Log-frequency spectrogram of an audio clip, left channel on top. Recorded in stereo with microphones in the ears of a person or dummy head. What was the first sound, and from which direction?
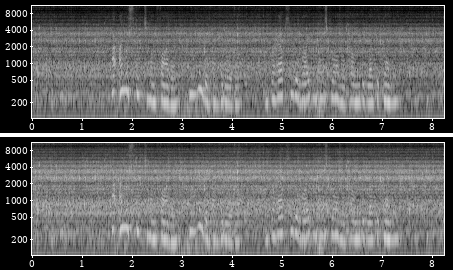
Running water, 25° right (ahead or behind).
